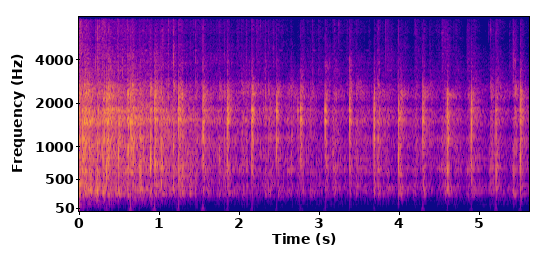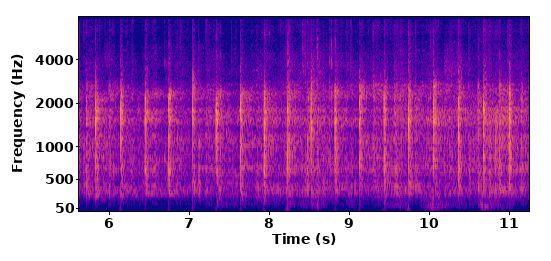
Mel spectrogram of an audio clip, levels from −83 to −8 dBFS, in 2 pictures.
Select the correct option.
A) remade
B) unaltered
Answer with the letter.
A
